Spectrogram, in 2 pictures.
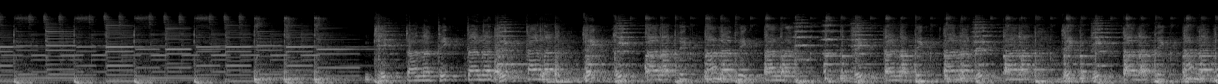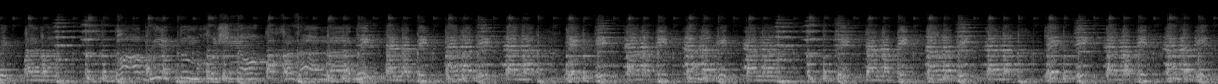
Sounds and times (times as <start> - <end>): Music of Bollywood: 0.0 - 24.3
Singing: 3.7 - 24.3.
